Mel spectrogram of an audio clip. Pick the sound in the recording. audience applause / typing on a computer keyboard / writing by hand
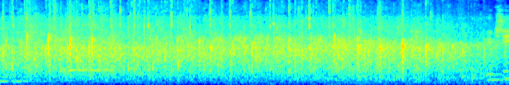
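audience applause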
